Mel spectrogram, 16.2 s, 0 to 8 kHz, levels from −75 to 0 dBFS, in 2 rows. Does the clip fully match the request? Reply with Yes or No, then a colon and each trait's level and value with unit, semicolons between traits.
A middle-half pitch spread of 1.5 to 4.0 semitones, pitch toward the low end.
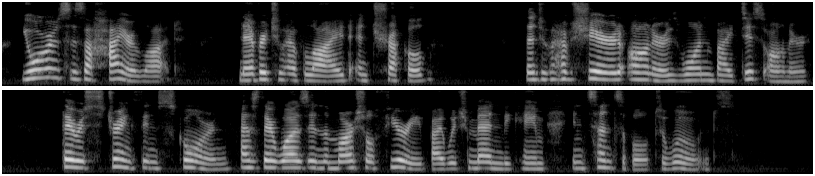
No: average, 3.6 semitones; high, 220 Hz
